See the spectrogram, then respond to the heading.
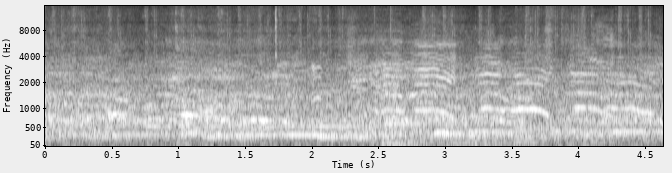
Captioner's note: crowd yelling, fighting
